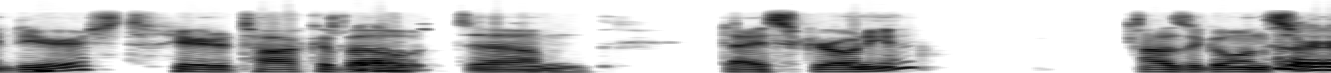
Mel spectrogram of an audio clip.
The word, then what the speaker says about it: Dyschronia: like, it's Dyschronia.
